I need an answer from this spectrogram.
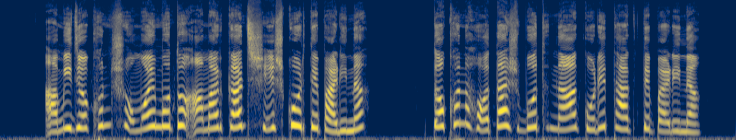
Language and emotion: Bengali, sad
